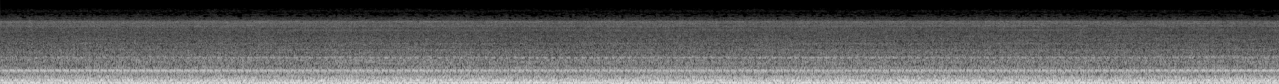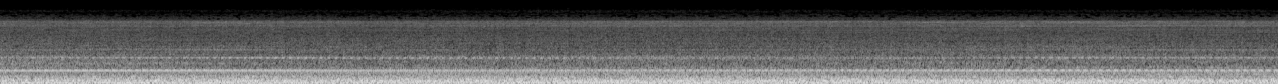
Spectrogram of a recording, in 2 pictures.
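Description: A helicopter engine and rotor drone loudly and steadily.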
